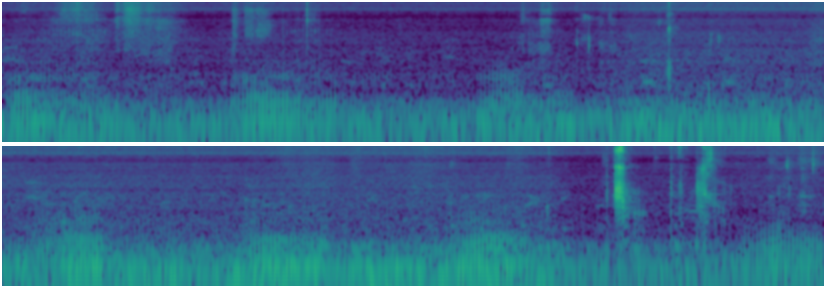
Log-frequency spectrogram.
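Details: Maine Coon cat Coco snoring, a softer low rumble rising and falling about every two to three seconds, louder near the middle, with a few sharp clicks and taps toward the end.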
